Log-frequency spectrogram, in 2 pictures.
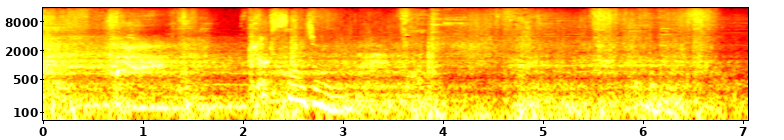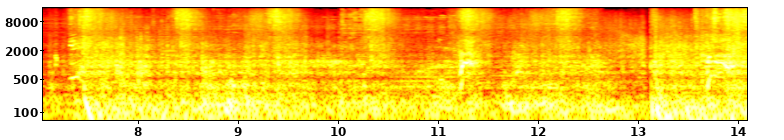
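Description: Video game spell effects whoosh and burst in quick succession.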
